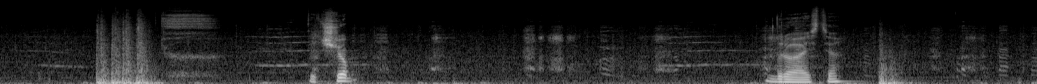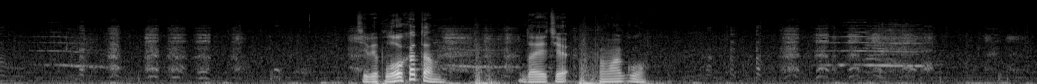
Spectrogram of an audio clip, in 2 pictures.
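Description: A man talks into a close microphone with animation, now and then exclaiming loudly.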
